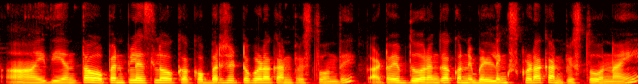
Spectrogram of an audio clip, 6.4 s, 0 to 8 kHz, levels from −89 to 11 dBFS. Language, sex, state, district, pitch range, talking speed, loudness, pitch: Telugu, female, Andhra Pradesh, Visakhapatnam, 165-190 Hz, 180 wpm, -18 LUFS, 175 Hz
